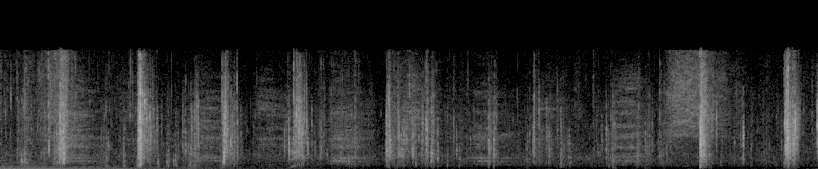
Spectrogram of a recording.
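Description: A young woman breathes heavily.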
